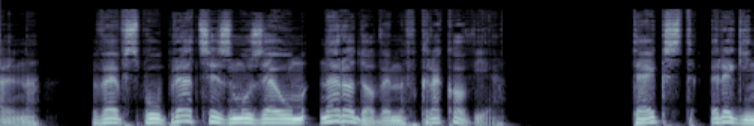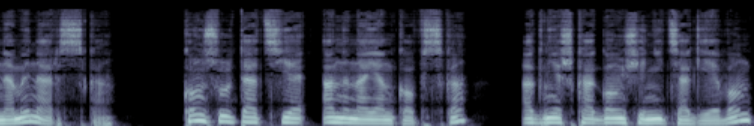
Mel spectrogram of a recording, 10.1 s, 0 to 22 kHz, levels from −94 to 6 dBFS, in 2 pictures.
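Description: One channel runs under a millisecond late and the two are summed, a channel delay causing comb filtering throughout, with notches from around 700 Hz giving a hollow, phasey sound.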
